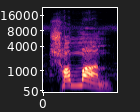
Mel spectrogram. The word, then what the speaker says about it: সম্মান: সম্মান, দুটো ময়েরই উচ্চারণ আমরা করি।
